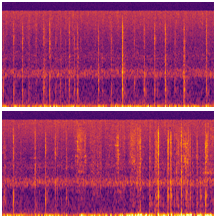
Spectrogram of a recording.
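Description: Fingertips scratch and tap the head and ears of a large, solid carved wooden bear figurine. Quick, dry, irregular taps come through over soft scratching, a steady low rumble, and a faint constant hum. The tapping grows a little louder and busier toward the end.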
